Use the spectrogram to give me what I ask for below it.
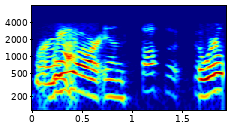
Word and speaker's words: Suffolk: It's spelled Suffolk, but they pronounce it Oh, Suffolk. okay. It's the peanut capital. Yes. Mr. Peanut. Mm-hmm. But Yeah, those of us who me. are from here would call it Suffolk.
